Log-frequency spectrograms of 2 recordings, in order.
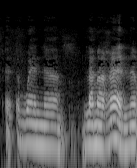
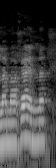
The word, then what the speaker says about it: La Marraine: It's the magical scene when La Marraine, which is how you say the fairy godmother in French, when La Marraine turns Cendrillon, Cinderella, you know, the magic of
